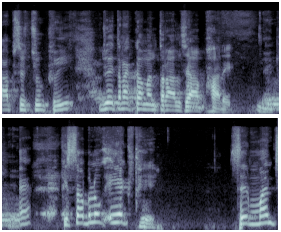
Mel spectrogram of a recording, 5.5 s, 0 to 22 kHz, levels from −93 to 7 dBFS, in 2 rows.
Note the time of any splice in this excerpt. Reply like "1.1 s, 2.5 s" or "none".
2.9 s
